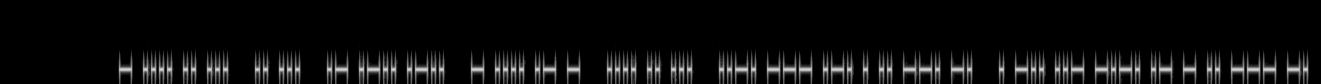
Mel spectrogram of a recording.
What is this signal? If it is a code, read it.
Morse code, heard as a keyed tone, about 30 wpm, 700 Hz. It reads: THIS IS ALL THAT HIS FOREIGN EDUCATION
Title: Sentences from Top 1400 Words 30wpm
